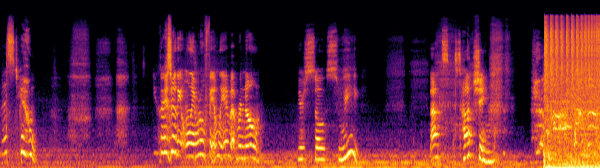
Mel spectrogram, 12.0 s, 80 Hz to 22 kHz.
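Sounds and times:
woman breathing hard: 0:00.8 - 0:03.0.

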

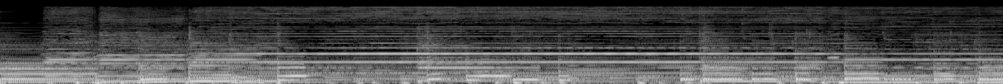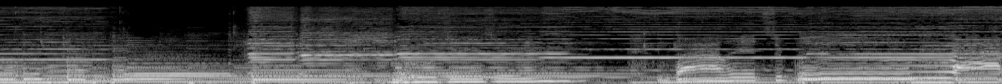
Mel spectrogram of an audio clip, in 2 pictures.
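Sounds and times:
acoustic guitar: 0:00.0 - 0:20.0
harmonica solo: 0:00.0 - 0:20.0.

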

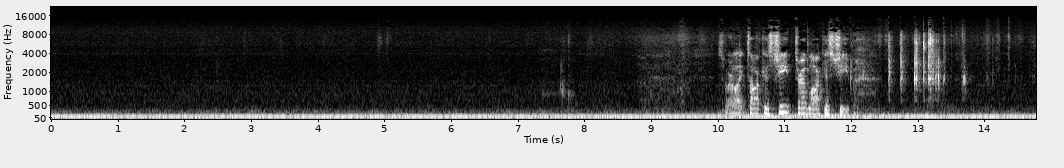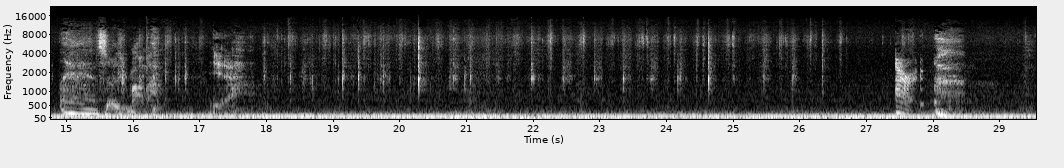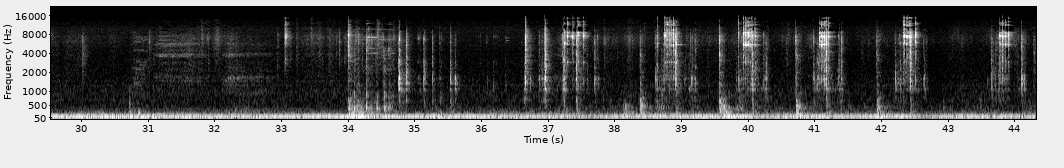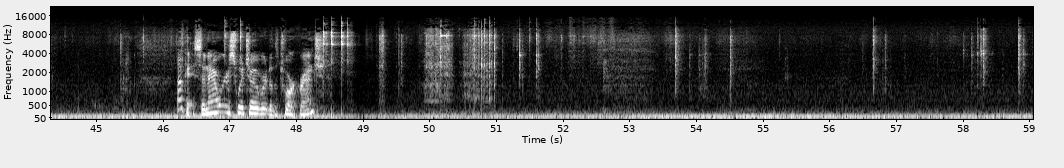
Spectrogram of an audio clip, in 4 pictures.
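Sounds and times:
low hum: 0:00.0 - 0:59.0.

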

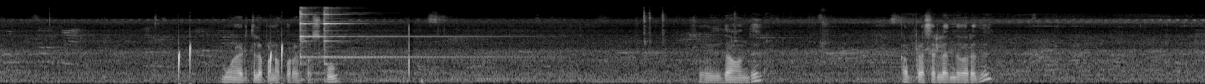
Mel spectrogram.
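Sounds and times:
metal struck ringing like bell: 0:03.0 - 0:06.0.

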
